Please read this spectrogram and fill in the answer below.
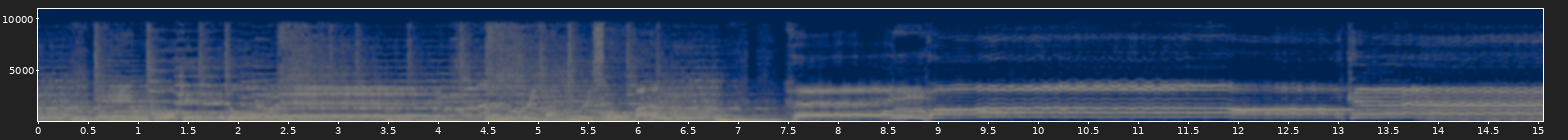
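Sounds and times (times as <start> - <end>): light musical accompaniment: 0.0 - 8.2.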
